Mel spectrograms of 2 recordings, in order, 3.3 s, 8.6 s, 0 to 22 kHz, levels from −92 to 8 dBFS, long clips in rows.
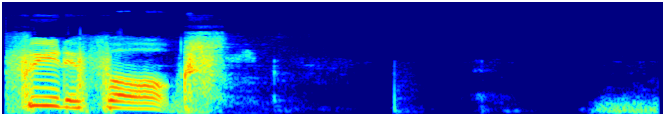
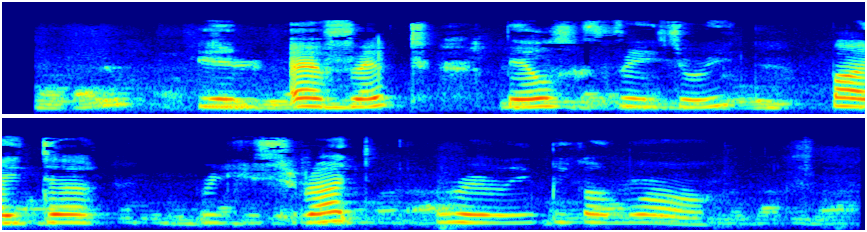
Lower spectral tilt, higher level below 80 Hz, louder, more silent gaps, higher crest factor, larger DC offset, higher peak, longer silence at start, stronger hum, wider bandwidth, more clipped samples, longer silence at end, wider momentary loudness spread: first, -4.5 dB/octave vs -2.5 dB/octave; first, -58 dBFS vs -76 dBFS; first, -14 LUFS vs -21 LUFS; neither; about the same, 18 dB vs 20 dB; neither; about the same, -2 dBFS vs -2 dBFS; second, 0.05 s vs 0.2 s; neither; second, 7.6 kHz vs 11.5 kHz; neither; first, 2.2 s vs 0.1 s; second, 6 LU vs 19 LU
